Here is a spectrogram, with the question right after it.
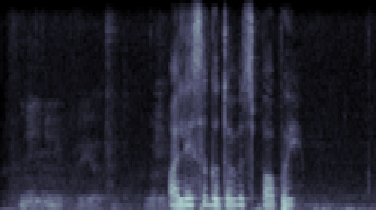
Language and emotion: Russian, neutral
